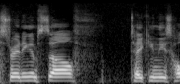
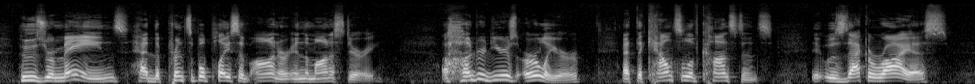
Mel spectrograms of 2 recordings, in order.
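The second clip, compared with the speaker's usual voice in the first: ordinary talk, nothing marked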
